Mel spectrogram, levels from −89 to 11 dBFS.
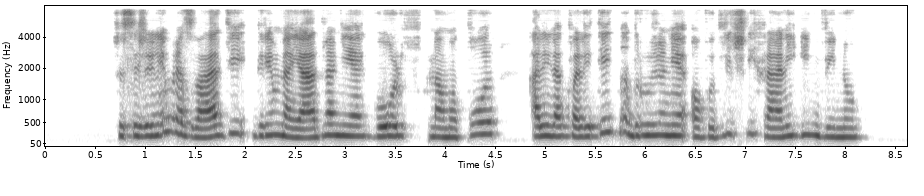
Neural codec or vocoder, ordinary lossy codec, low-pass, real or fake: codec, 16 kHz, 4 kbps, FunCodec, trained on LibriTTS, 50 frames a second; none; 7.2 kHz; fake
